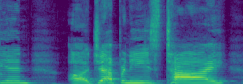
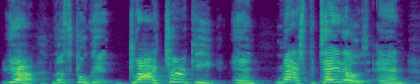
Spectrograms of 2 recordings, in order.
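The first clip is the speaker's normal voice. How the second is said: higher, louder, slow sarcastic cheer; mock enthusiasm; 6 semitones higher, 7 dB louder, slower than usual. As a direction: ham up fake excitement about dry turkey. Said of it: "I'm not looking like".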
